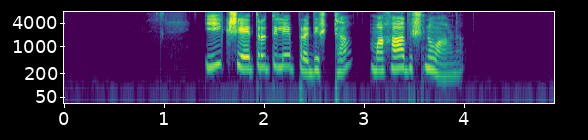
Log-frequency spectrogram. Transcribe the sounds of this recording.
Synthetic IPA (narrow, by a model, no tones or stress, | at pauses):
iːkʂeːt̪ɾɐt̪ːilepɾɐd̪iʂʈʰɐmɐhaːʋiʂɳuʋaːɳɨ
